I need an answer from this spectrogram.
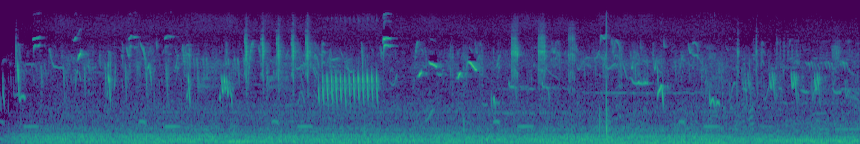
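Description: Several songbirds chirping and whistling in short calls over a steady low background rumble, with a brief buzzy trill about four seconds in.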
